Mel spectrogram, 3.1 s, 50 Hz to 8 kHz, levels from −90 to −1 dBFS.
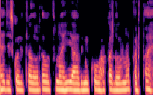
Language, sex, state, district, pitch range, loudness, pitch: Hindi, male, Uttar Pradesh, Budaun, 170-185 Hz, -14 LUFS, 175 Hz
